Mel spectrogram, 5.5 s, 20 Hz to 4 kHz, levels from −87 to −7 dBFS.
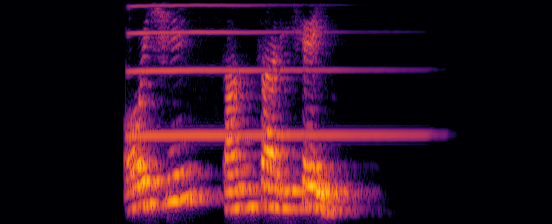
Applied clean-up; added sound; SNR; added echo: none; Trumpet; 11 dB; reverberation time 0.6 s.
